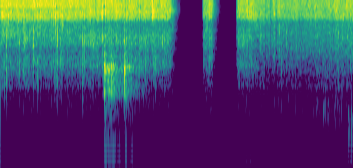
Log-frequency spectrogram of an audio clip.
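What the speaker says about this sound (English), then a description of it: "I'm gonna throw onions in there." Onions fry on a stove in a close, steady hiss of sizzling fat, with a scraping stir and a brief cutout of near silence midway before the sizzle resumes.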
